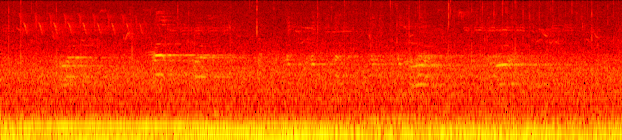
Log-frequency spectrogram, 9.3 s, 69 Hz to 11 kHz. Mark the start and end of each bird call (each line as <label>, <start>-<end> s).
Swamp Sparrow (Melospiza georgiana), 0.0-2.3 s
Canada Goose (Branta canadensis), 0.8-8.4 s
Black-capped Chickadee (Poecile atricapillus), 7.0-8.4 s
